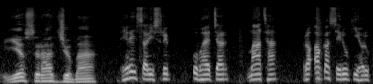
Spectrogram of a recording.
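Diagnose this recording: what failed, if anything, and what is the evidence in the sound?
Section at the wrong speed from 1.13 s onward: speech jumps to 1.74 times speed, about ten semitones higher, likely a playback clock mismatch.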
